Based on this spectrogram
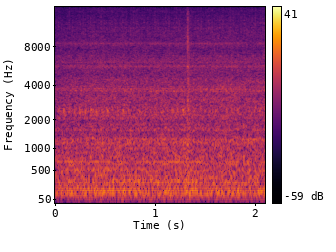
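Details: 2006 Toyota 4Runner with check engine light and transmission codes, after refilling fluid: steady idle in gear, drive and reverse engage on brakes with no clunk, slip or whine; transmission sounds healthy.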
